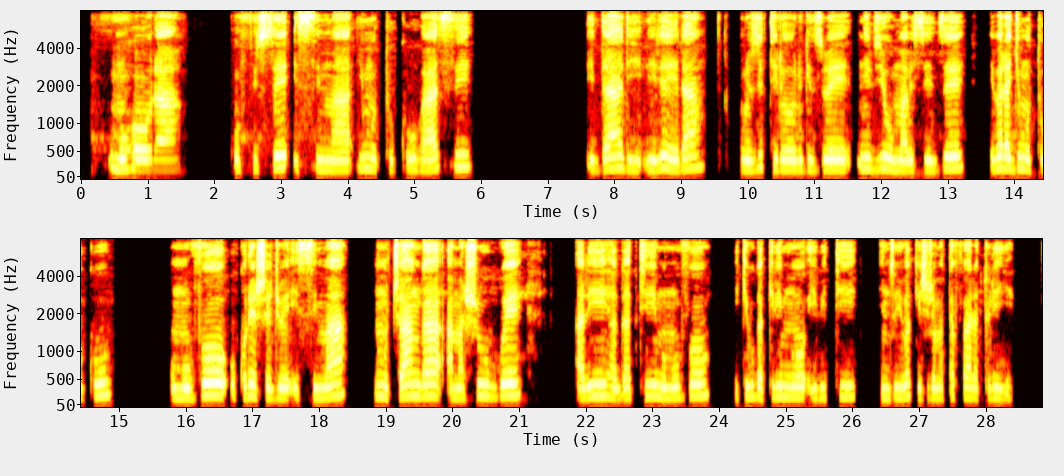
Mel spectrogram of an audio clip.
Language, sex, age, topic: Rundi, female, 36-49, education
